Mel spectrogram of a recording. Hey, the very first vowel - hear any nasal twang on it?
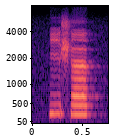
no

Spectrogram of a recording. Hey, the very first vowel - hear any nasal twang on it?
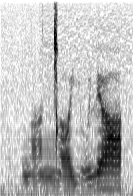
yes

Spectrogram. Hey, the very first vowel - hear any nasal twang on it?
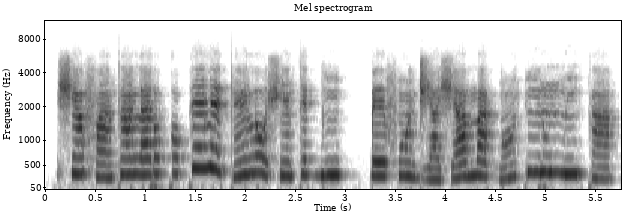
yes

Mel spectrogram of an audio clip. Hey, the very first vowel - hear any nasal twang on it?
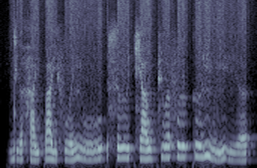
no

